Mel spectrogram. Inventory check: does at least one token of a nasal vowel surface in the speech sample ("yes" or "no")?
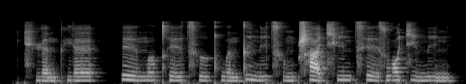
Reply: no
